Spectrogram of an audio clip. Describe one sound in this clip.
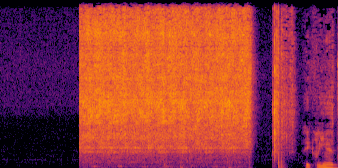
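A metal part scrubs back and forth on sandpaper.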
